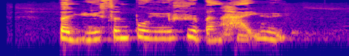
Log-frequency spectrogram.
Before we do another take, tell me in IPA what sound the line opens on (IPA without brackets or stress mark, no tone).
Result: p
